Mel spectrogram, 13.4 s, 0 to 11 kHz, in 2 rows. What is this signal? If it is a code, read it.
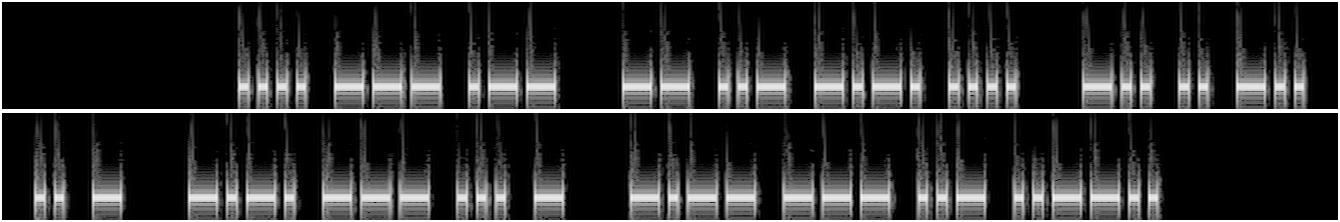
Morse code, heard as a keyed tone, about 25 wpm, 700 Hz. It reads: HOW MUCH DID IT COST YOU?
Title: Sentences from Top 1000 Words - Review Part 5 - 25wpm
